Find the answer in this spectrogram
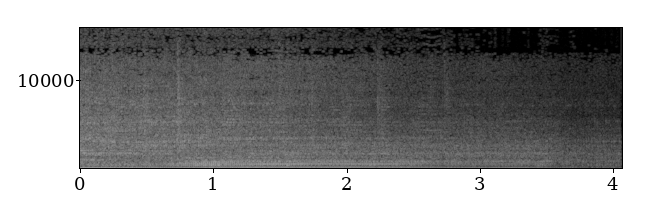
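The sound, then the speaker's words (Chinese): A school bus engine drones with a deep, steady rumble as the bus pulls away from the stop, slowly fading, with a brief shift in engine pitch near the end. “而正当他跑到校车站牌的时候，没想到校车竟然开走了。”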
